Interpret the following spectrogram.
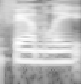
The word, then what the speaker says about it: Familie: The IE in Familie is a long E sound.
